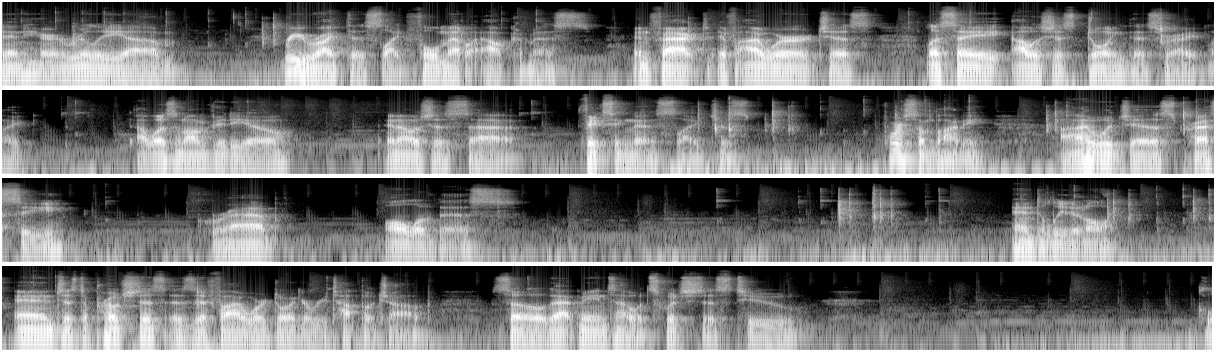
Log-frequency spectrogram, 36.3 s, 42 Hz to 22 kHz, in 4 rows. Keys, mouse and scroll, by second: 0.1 middle click, 0.8 middle click, 1.5 middle click, 2.0 alt+a, 2.3 scroll down 1, 2.4 middle click, 3.7 middle click, 5.1 alt+middle click, 6.8 scroll down 2, 7.0 shift+middle click, 8.6 k, 9.5 click, 10.8 click, 12.9 click, 13.5 click, 14.3 KP_Enter, 14.8 alt+a, 15.2 middle click, 15.7 shift+middle click, 16.4-16.8 scroll up 2, 16.9 alt+a, 17.9 c, 18.0-18.4 scroll down 1, 18.4-18.9 scroll up 4, 18.9-21.1 drag, 23.8 scroll up 3, 24.1 click, 24.4 ⊘, 24.7 x, 25.1 click, 25.8 middle click, 26.4 alt+a, 26.8 middle click, 27.0 a, 27.5 middle click, 27.7 scroll up 1, 28.2 click, 28.7 g, 29.5 click, 31.0 click.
